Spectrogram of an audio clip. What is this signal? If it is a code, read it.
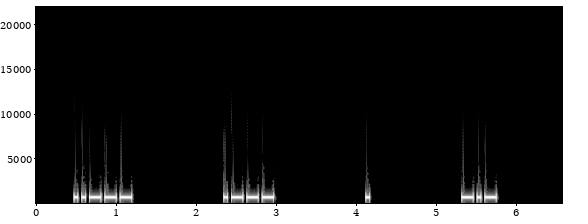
Morse code, heard as a keyed tone, about 25 wpm, spaced as for 7 wpm, 700 Hz. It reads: 2JEK
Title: USA Call Signs - 5 Characters - 8x Character Spacing - 25wpm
